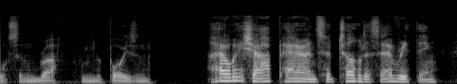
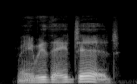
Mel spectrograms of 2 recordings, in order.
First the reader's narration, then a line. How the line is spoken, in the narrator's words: Klaus said, his voice as rough as his sister's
